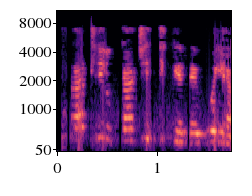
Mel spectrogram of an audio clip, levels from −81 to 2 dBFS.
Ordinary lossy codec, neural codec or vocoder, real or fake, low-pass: AAC, 32 kbps; none; real; 7.2 kHz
